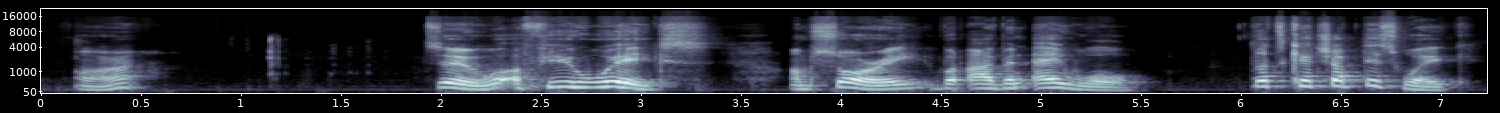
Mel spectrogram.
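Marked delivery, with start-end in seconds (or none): 1.9-7.0 affected, put-on British accent. Reading out a text message as Peter, when asked for a British accent. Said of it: "Can you do a British accent?".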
